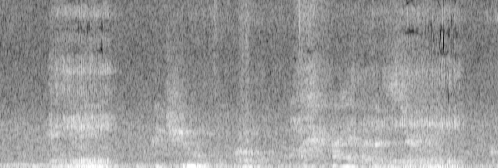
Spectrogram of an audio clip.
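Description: Low, rough snorts recur about once a second with faint room noise, the noisy breathing of a snoring dog.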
